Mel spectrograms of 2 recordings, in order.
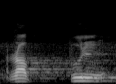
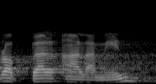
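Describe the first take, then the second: First: The b is followed by a u vowel. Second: The b is followed by an a vowel. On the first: "dengan mendomahkan ba" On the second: "atau menfatahkannya"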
